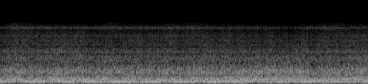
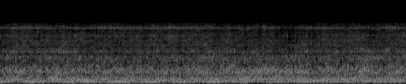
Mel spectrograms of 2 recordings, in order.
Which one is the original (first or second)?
first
